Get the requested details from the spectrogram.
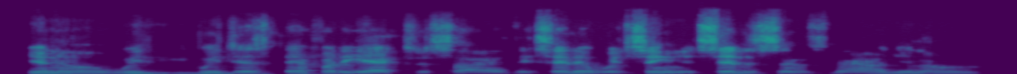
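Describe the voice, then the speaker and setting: A man speaks at a moderate pace, his pitch medium. It is a normal speaking voice with fairly even intonation. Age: 60s. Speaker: retired sheriff's deputy and army veteran. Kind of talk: casual chat. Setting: at home.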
